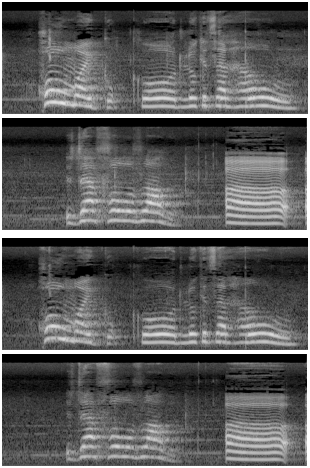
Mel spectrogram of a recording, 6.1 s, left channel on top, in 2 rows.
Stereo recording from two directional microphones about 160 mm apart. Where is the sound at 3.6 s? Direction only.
30° left (ahead or behind).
